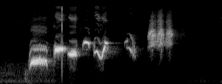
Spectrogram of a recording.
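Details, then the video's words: White-rumped shama in aggressive master song for fight training: harsh squawky slurred notes in a quick run, followed by a short high chattering burst. "jadikan Murai Batu siap TARUNG dengan MASTERAN Murai Batu GACOR NGAMUK satu ini"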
